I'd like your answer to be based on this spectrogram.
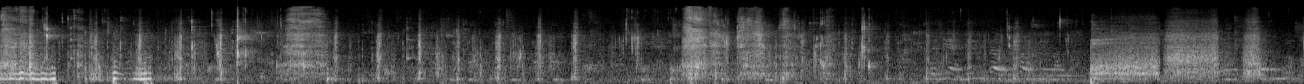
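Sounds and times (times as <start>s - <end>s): person chewing with wet smacks: 0.0s - 10.8s
breathy sounds: 10.9s - 12.7s.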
